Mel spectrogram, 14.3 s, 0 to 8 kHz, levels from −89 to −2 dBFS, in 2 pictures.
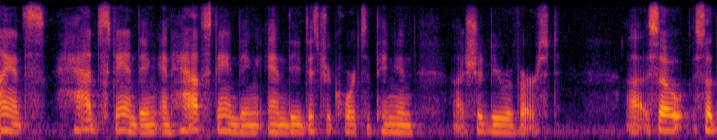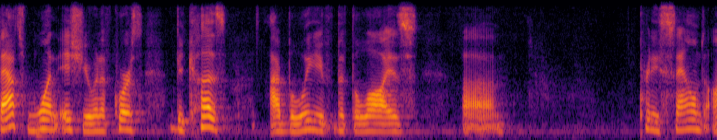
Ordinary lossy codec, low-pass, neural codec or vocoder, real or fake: Opus, 24 kbps; 7.2 kHz; none; real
